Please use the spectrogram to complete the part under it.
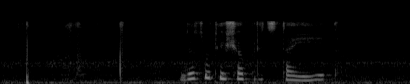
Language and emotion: Russian, neutral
